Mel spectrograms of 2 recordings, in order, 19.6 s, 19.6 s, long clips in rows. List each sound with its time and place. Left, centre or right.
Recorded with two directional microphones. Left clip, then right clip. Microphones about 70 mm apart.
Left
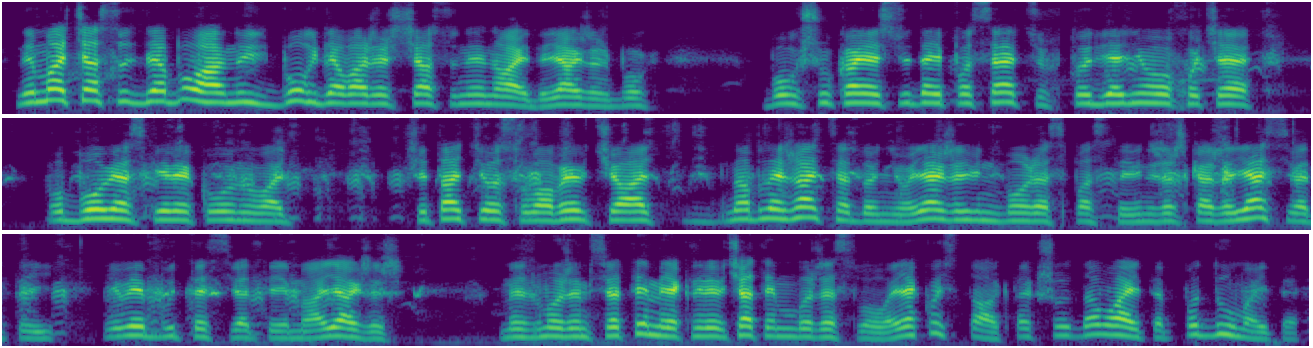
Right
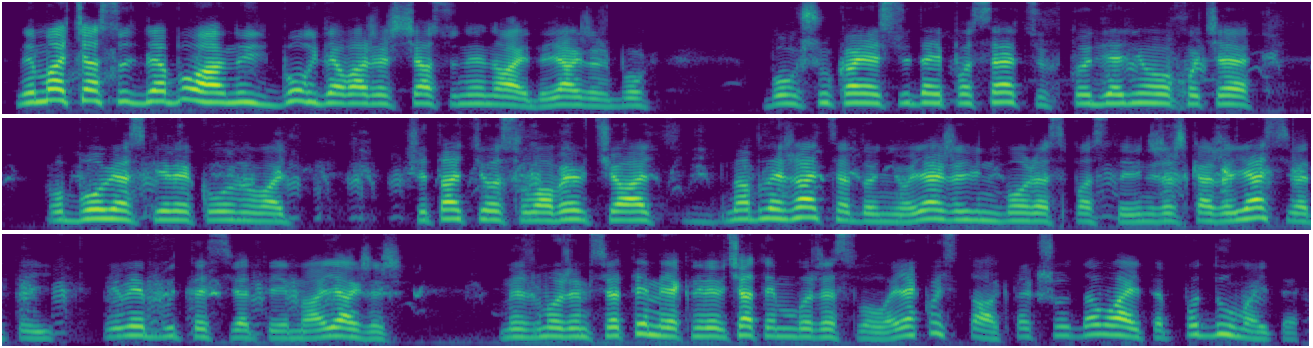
0.1 s speech: right
6.8 s speech: centre
7.9 s speech: left
8.6 s speech: centre
11.4 s speech: right; by 18.4 s centre
18.4 s speech: right
18.9 s speech: right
